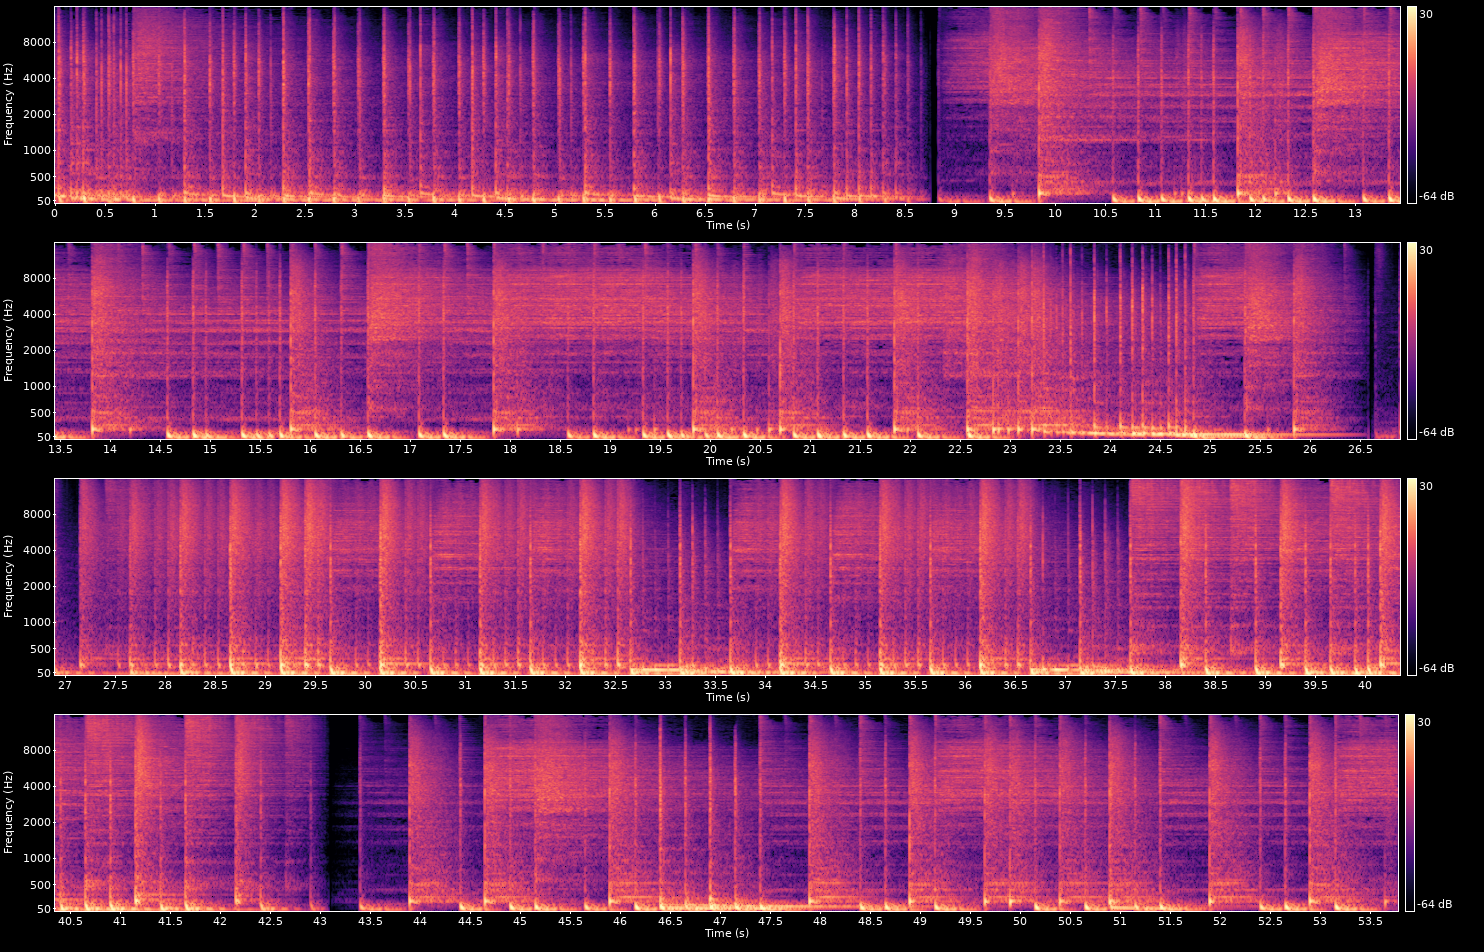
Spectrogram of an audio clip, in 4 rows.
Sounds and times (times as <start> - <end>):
Bass drum: 0.0 - 9.8, 18.6 - 43.9, 44.5 - 49.4, 50.4 - 51.9
Drum kit: 0.0 - 53.7.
